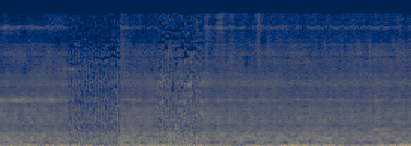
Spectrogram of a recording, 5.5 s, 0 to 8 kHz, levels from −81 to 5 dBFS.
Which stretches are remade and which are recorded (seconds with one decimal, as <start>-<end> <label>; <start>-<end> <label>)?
0.0-0.9 remade; 0.9-1.6 recorded; 1.6-2.1 remade; 2.1-2.7 recorded; 2.7-5.5 remade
